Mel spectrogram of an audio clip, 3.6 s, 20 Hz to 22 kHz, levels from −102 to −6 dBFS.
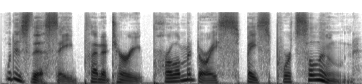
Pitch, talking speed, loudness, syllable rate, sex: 125 Hz, 165 wpm, -18 LUFS, 5.1 syllables/s, male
